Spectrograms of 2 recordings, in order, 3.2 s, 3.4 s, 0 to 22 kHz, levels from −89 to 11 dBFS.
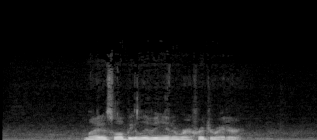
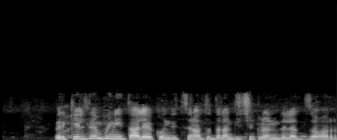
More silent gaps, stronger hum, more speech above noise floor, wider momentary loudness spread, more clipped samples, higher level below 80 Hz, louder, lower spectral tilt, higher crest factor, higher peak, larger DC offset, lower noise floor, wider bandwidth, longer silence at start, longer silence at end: neither; neither; second, 33 dB vs 46 dB; first, 15 LU vs 9 LU; neither; first, -46 dBFS vs -68 dBFS; first, -16 LUFS vs -21 LUFS; first, -9.5 dB/octave vs -2.5 dB/octave; about the same, 16 dB vs 18 dB; about the same, -2 dBFS vs -4 dBFS; neither; second, -48 dBFS vs -66 dBFS; first, 10.5 kHz vs 7.6 kHz; first, 0.85 s vs 0.55 s; first, 0.75 s vs 0 s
